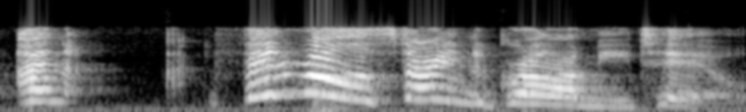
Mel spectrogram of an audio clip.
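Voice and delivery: ordinary delivery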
